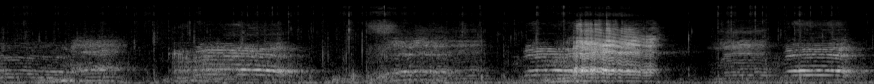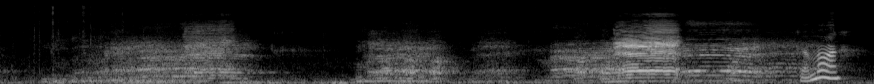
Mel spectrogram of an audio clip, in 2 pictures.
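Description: Sheep bleat repeatedly at close range during lambing preparation on a farm as a flock is separated, with overlapping calls rising and falling in loud bursts and no talking.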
